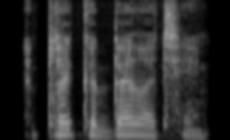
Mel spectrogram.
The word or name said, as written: applicability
